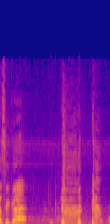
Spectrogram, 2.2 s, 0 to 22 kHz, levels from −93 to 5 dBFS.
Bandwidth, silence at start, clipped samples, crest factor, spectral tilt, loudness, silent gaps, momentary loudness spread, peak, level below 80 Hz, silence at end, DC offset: 16.5 kHz; 0 s; under 0.1%; 20 dB; -4 dB/octave; -22 LUFS; none; 15 LU; -4 dBFS; -48 dBFS; 0 s; under 0.1%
